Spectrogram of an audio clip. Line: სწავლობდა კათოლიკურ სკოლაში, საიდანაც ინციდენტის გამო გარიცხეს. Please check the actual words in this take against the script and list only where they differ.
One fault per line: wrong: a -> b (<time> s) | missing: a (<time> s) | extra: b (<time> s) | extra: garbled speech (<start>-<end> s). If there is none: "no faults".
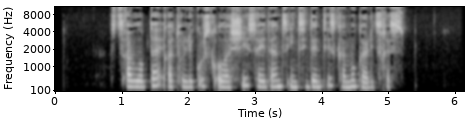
no faults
